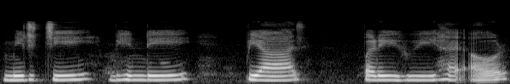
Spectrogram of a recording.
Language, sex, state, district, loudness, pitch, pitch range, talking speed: Hindi, female, Himachal Pradesh, Shimla, -15 LUFS, 205 Hz, 200-215 Hz, 80 wpm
